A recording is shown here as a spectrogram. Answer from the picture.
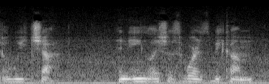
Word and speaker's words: Ouija: So it's pronounced Ouija.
